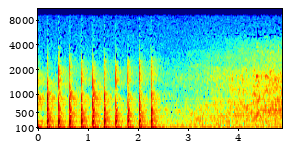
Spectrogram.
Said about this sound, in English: And suppose I knocked on the door in their room.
